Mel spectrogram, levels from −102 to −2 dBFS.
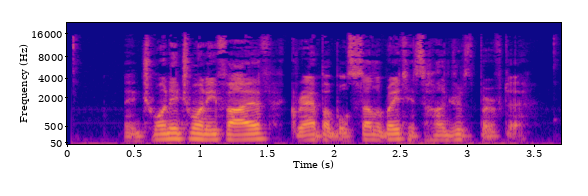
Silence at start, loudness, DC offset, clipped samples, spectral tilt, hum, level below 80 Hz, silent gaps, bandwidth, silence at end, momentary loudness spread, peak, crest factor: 0.15 s; -32 LUFS; under 0.1%; under 0.1%; -5 dB/octave; none; -66 dBFS; none; 16 kHz; 0.3 s; 16 LU; -14 dBFS; 18 dB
